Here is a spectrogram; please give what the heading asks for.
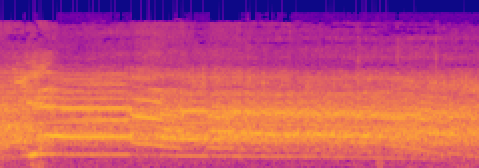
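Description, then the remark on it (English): A Russian man lets out a loud, blood-curdling scream that holds for several seconds, raw, its pitch sagging slowly toward the end with no other sounds around it. “The blood-curdling scream of a Russian man.”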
